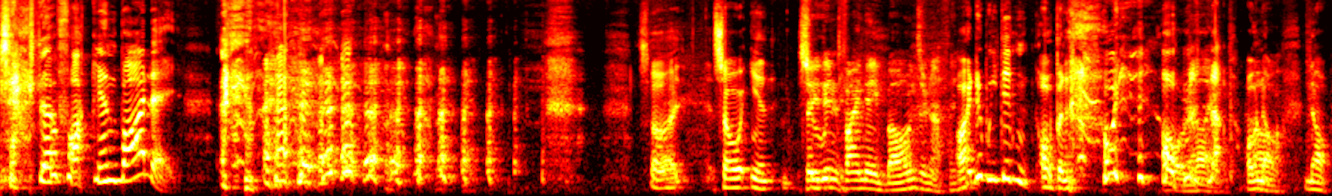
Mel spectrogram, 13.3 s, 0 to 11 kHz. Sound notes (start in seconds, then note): 2.2 laughs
